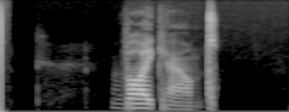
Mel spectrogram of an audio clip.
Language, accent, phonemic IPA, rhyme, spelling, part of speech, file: English, UK, /ˈvaɪ.kaʊnt/, -aʊnt, viscount, noun, En-uk-viscount.ogg
- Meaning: 1. A member of the peerage, above a baron but below a count or earl 2. Any of various nymphalid butterflies of the genus Tanaecia. Other butterflies in this genus are called earls and counts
